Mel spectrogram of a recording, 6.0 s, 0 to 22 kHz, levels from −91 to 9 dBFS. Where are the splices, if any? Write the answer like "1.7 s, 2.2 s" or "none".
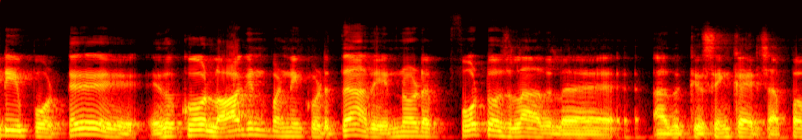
none

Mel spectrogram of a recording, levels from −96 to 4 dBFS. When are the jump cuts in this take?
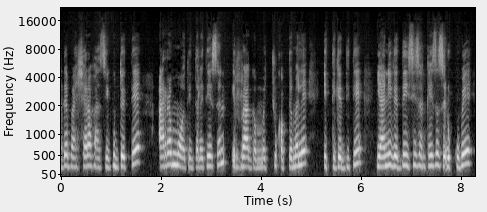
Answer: none

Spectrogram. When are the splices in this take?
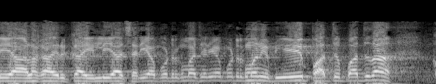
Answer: none

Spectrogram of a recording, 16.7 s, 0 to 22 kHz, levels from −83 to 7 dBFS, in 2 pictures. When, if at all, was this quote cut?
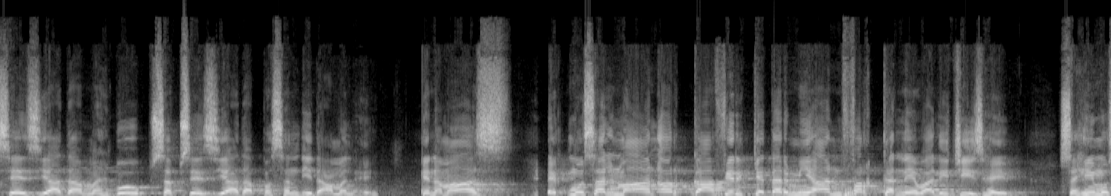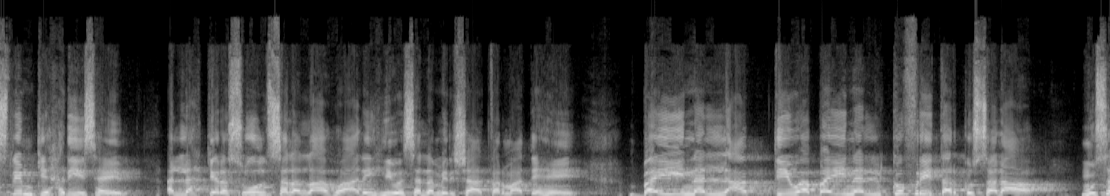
3.0 s

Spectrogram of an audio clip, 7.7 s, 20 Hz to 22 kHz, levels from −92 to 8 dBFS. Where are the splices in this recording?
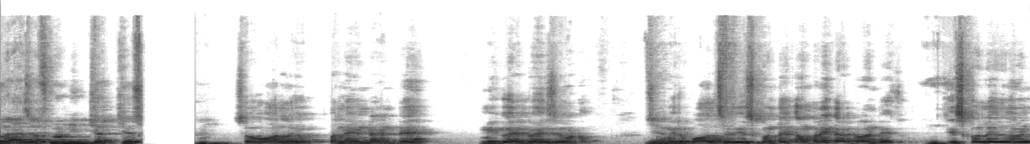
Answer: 1.1 s

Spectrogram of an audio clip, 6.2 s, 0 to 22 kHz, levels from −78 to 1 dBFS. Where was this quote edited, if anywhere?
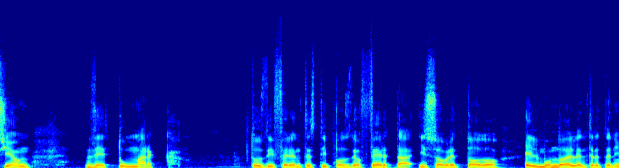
5.1 s

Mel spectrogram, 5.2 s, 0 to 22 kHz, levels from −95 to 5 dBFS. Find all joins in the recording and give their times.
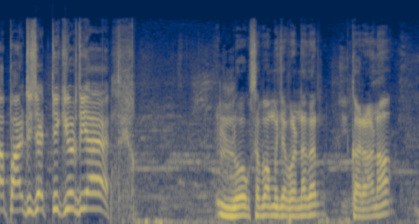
1.6 s

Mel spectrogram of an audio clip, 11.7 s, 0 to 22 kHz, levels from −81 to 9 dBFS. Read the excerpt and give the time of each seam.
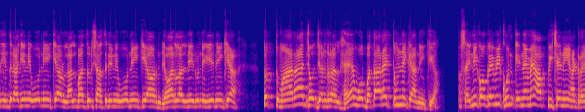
9.2 s

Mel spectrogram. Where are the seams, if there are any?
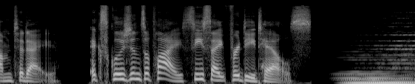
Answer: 3.2 s

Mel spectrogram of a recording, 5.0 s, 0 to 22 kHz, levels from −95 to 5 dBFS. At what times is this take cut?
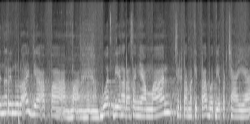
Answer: none

